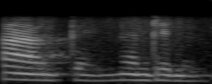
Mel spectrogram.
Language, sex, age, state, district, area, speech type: Tamil, female, 30-45, Tamil Nadu, Pudukkottai, rural, conversation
